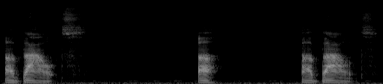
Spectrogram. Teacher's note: the stress is on bout so it will be about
